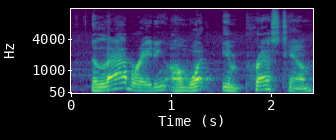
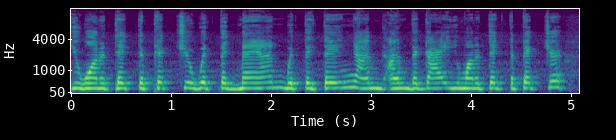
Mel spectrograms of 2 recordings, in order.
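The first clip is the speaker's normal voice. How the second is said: higher, brash street-hustler pitch; Andrew Dice Clay; 8 semitones higher than usual. Retold or imitated. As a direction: hustle strangers like a cocky comic. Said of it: "he's like".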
